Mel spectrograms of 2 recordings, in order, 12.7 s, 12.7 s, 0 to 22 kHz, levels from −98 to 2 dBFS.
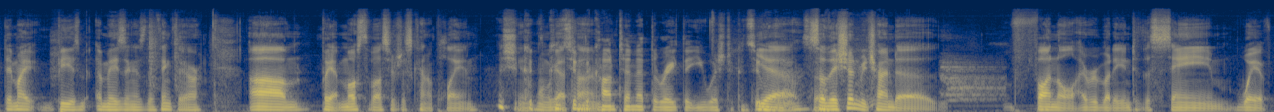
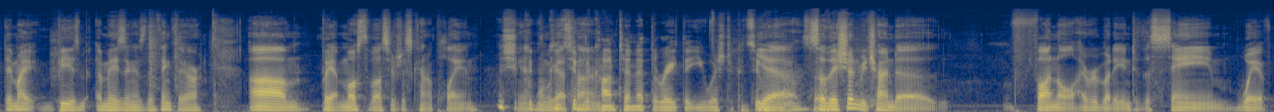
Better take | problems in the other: second | dog barking; faint; at 9.5 s; peak 15 dB below the speech

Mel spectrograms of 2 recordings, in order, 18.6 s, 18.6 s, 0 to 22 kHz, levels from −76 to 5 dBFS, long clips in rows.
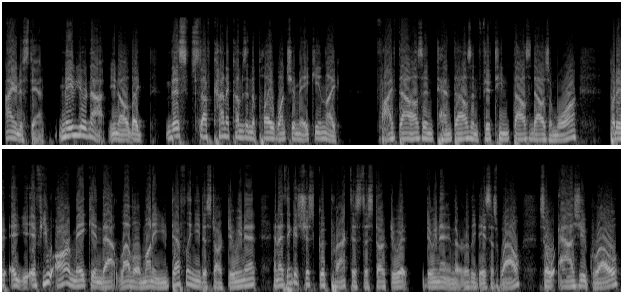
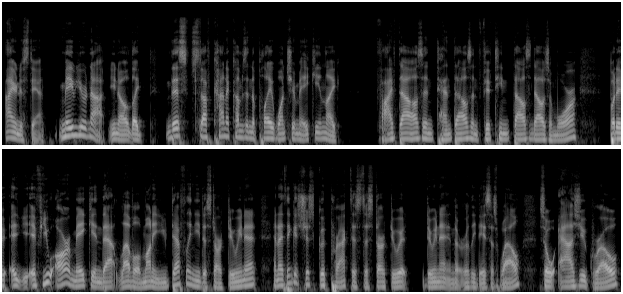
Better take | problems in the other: second | distortion; heavy; 11% of the sound clipped

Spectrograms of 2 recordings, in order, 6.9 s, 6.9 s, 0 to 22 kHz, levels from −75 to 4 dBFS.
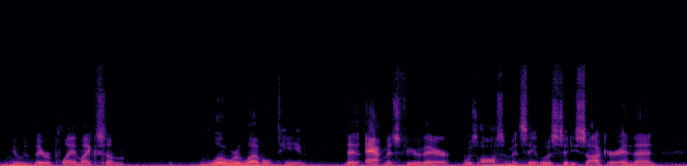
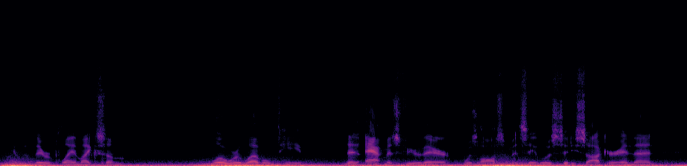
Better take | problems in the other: first | wind noise on the microphone; heavy; 4 dB below the speech; occasional gusts in the first

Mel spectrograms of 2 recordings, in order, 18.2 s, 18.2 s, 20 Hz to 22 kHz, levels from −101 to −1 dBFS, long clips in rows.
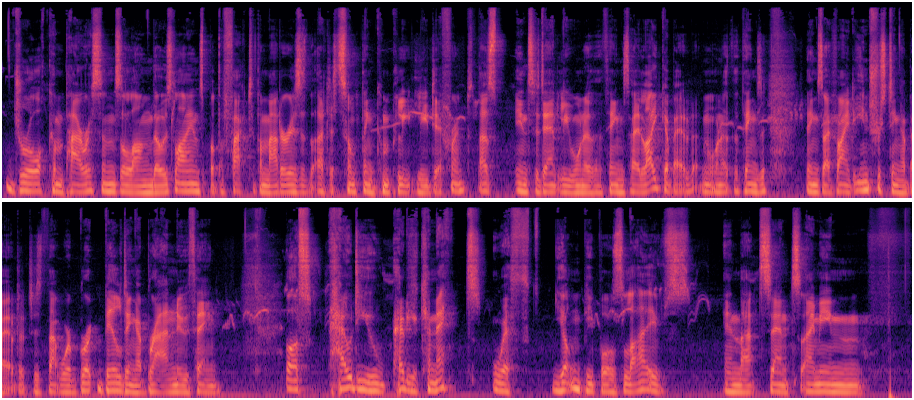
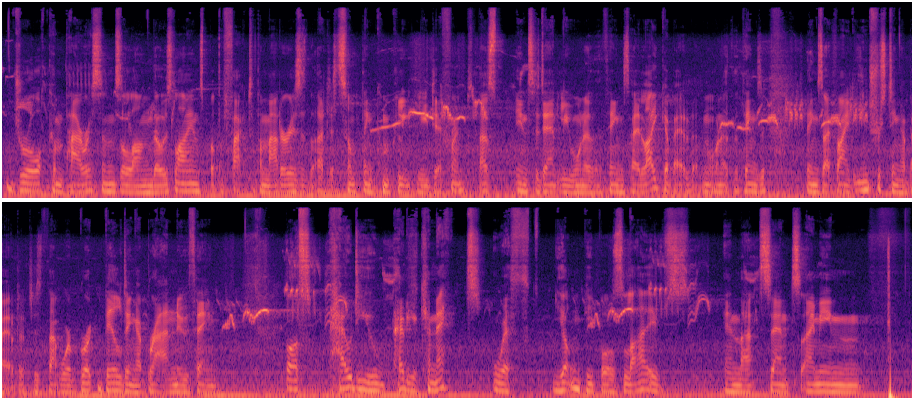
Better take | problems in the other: first | animal sounds; loud; throughout; 5 dB below the speech; faint in the first

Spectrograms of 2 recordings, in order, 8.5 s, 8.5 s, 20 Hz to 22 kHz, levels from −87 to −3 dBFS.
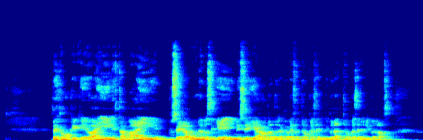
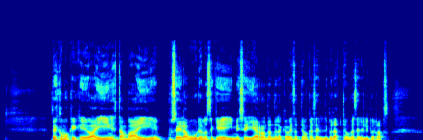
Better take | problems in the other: second | room echo; noticeable; dies away in 0.7 s // off-mic speech; far

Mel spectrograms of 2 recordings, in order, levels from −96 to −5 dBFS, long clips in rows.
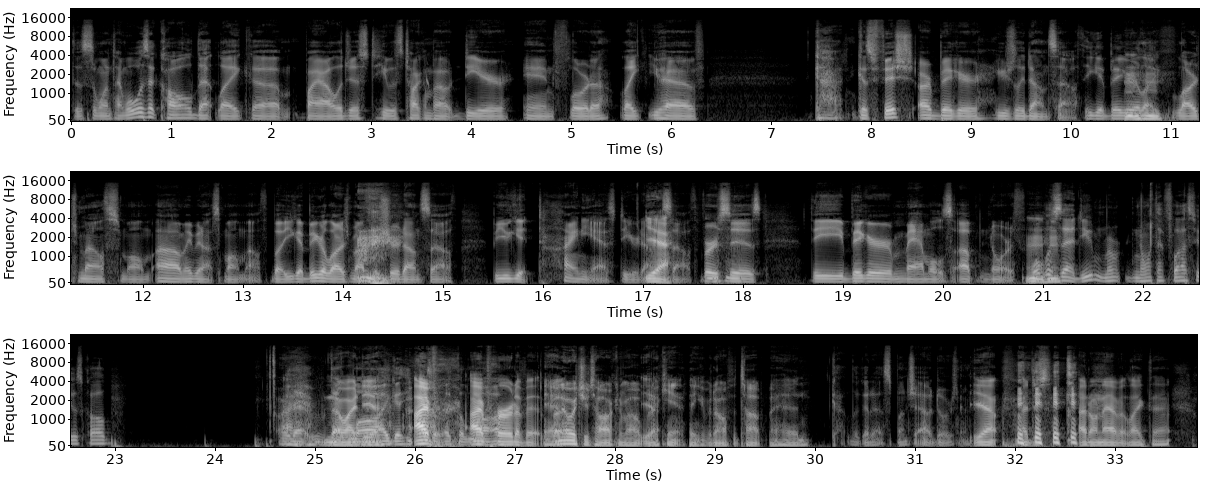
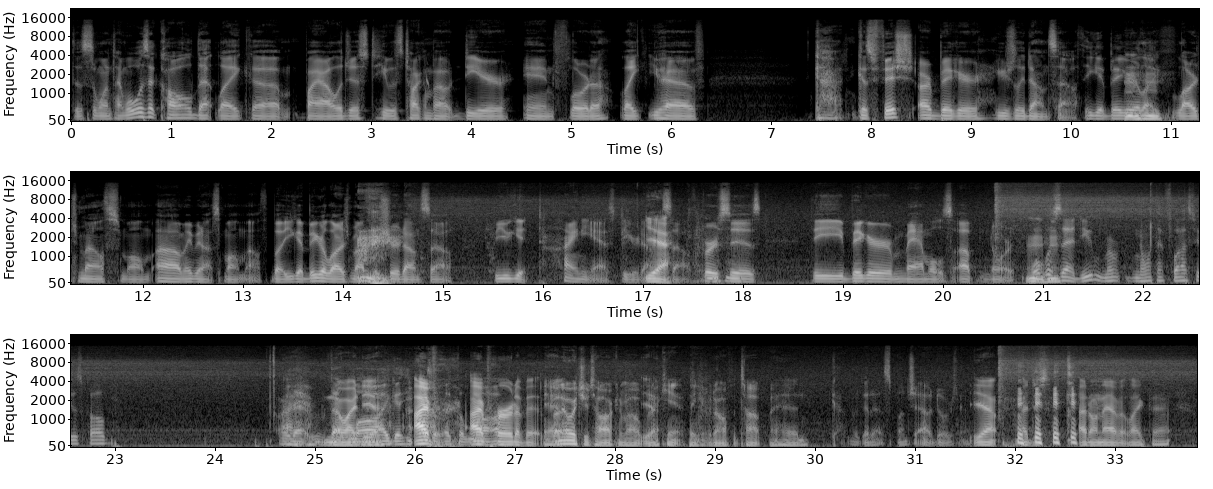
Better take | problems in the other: first | hiss; noticeable; from 15 s on; 20 dB below the speech

